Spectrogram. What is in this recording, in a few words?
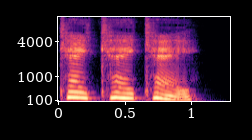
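"kkk", British English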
